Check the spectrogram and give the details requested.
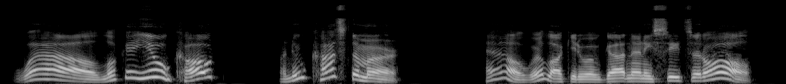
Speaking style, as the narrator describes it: Shep chuckled

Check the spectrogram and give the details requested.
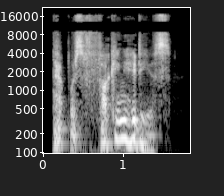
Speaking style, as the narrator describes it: muttered

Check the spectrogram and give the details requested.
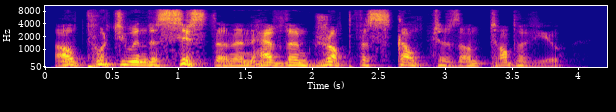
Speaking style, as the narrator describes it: he growled

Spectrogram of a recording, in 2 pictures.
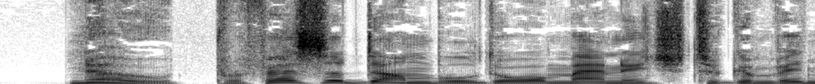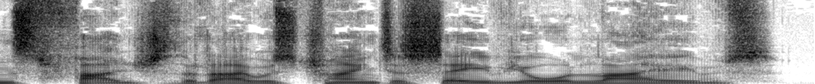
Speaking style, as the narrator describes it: he sighed

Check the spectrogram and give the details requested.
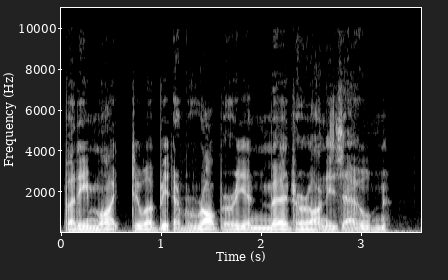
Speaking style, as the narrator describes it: growled Sam

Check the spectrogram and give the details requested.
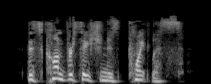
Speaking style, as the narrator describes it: he snaps

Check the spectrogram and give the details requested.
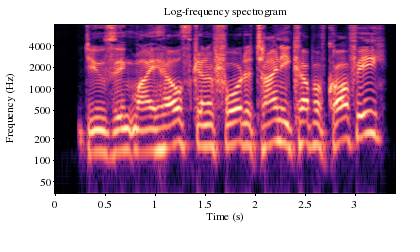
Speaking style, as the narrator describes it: asked loudly enough for her to hear

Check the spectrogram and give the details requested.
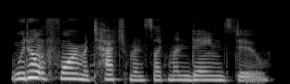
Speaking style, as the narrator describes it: he said

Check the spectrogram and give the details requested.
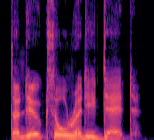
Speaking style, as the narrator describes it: the Baron snapped

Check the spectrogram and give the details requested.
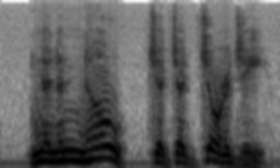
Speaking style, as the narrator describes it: Bill cried

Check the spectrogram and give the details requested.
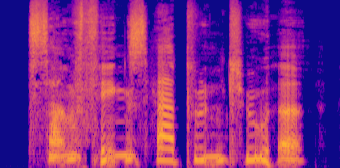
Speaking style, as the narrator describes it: sobbed Leanne

